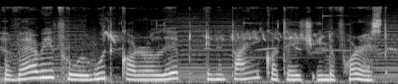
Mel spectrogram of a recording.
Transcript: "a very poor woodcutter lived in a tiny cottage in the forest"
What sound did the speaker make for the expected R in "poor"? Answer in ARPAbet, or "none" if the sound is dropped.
L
